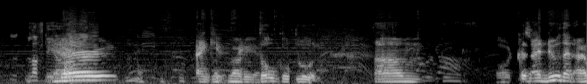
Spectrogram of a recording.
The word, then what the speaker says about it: Dol Guldur: By the way, did you pronounce that just perfectly again? Very nice. Well, love the art. Thank you. Dol Guldur.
